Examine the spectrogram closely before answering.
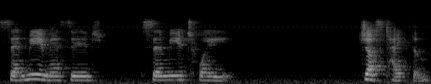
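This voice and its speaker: A woman in an Australian accent speaks at a medium pitch in a monotone, flat intonation, with audible room echo. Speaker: gaming streamer. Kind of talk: live stream chat. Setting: live stream. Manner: casual, chatty with fillers.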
